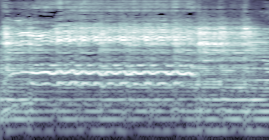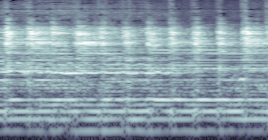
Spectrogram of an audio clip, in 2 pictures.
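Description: Live band of electric guitar, bass guitar and drums playing loud: a long wavering note rides over sustained low bass notes and steady drum hits for the first couple of seconds, then the playing carries on.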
